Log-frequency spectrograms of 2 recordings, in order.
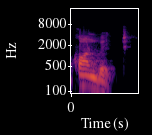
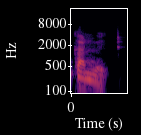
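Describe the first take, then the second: First: "convict" stressed on the first syllable, CON-vict; noun stress. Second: "convict" stressed on the second syllable, con-VICT, with a weak "con"; verb stress. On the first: Teacher giving the noun form, first syllable stressed. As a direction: put the weight on the "con" of "convict". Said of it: "Noun form". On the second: Teacher giving the verb form, second syllable stressed. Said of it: "Verb form". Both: Shown as a demonstration.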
